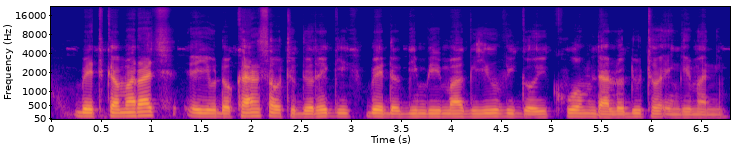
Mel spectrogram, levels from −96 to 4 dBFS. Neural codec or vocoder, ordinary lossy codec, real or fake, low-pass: codec, 44.1 kHz, 7.8 kbps, Pupu-Codec; none; fake; none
